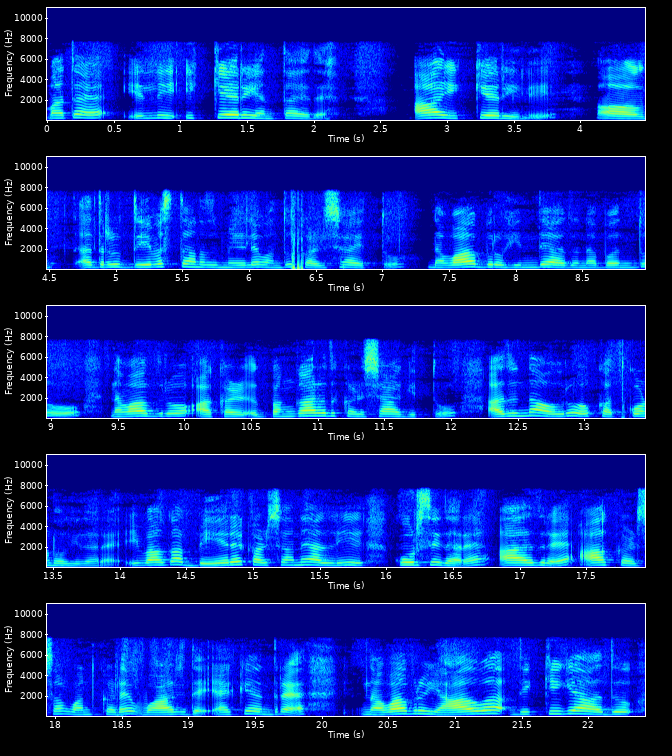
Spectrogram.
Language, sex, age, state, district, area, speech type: Kannada, female, 30-45, Karnataka, Shimoga, rural, spontaneous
